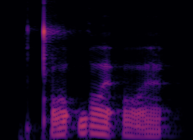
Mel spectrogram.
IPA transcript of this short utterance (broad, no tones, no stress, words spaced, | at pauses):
tʼɔʔwɔɐ̯ʔɔɐ̯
